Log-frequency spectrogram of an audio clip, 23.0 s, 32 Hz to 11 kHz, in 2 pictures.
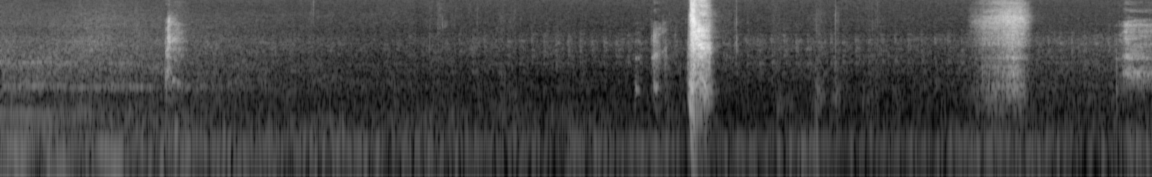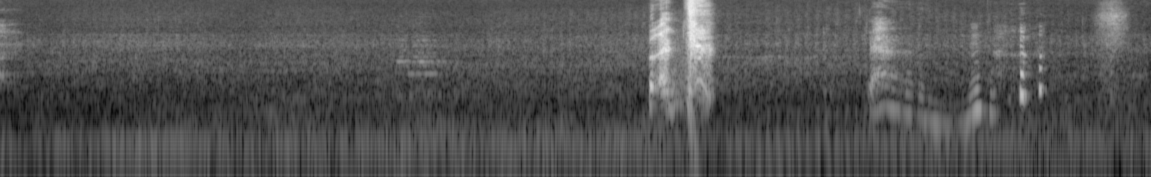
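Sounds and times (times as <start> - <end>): steady low hum: 0.0 - 15.0, 16.2 - 23.0
woman sneezing: 6.9 - 7.2, 18.0 - 18.7
sharp noisy breath: 9.7 - 10.4, 22.4 - 23.0.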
